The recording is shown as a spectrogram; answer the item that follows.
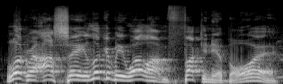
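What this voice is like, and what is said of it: Foghorn Leghorn cartoon voice impression. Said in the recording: “I do a Foghorn Leghorn impression... This is my impression of Foghorn Leghorn as the United States government”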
